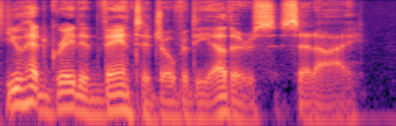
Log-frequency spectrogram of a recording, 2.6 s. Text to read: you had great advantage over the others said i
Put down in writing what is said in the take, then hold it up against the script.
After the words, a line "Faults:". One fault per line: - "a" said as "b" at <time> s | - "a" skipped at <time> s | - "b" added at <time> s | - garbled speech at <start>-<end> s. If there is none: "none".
you had great advantage over the others said i
Faults:
none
